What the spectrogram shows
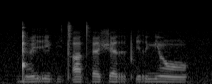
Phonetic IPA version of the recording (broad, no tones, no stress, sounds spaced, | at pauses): ɡ͡ǃ ɛ̃ rʲ ẽ pʲ e̤ tʼ a tʰ ɛ ʃ ɛ r pʼ i r mʲ ɔ̃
